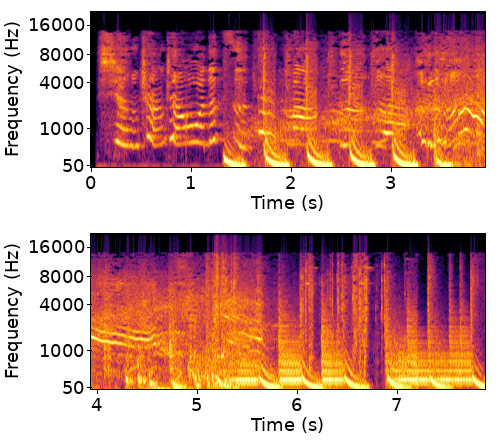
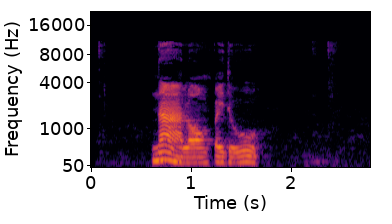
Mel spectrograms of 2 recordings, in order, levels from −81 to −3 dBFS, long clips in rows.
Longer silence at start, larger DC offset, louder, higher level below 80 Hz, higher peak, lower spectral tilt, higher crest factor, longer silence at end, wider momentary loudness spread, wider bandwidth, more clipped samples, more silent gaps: second, 0.05 s vs 0.6 s; neither; first, -6 LUFS vs -29 LUFS; first, -12 dBFS vs -64 dBFS; first, 0 dBFS vs -10 dBFS; about the same, -4.5 dB/octave vs -5 dB/octave; second, 6 dB vs 22 dB; second, 0 s vs 1.1 s; second, 4 LU vs 11 LU; first, 15 kHz vs 11.5 kHz; first, 2% vs under 0.1%; neither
